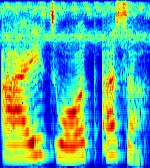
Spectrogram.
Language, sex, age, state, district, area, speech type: Goan Konkani, female, 18-30, Goa, Quepem, rural, read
